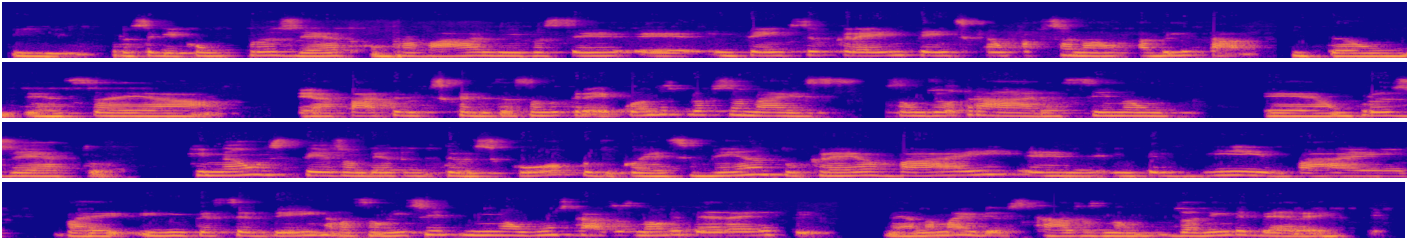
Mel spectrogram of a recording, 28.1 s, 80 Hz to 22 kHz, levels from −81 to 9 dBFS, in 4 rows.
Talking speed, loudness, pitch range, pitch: 180 wpm, -16 LUFS, 185-220 Hz, 200 Hz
